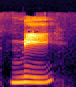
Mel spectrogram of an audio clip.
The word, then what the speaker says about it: knee: Knee, K silent.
